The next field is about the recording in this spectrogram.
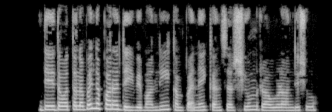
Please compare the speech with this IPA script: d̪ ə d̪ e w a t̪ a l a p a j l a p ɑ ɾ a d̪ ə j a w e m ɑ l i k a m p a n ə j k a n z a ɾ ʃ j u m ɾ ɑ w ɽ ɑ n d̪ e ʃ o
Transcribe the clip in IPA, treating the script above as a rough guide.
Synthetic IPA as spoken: d̪ ə d̪ a w a t̪ a l a b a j l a p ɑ ɾ a d̪ ə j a w e m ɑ l i k a m p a n ə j k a n s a ɾ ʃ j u m ɾ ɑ w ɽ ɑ n d̪ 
